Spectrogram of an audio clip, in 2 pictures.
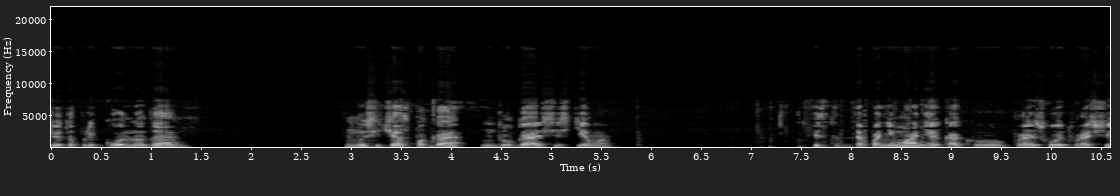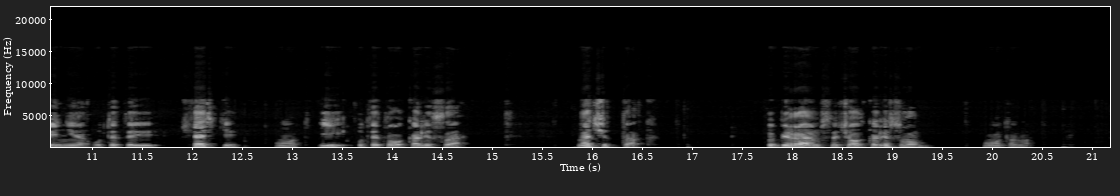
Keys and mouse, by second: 7.2 ctrl+z, 7.8 ctrl+z, 8.3 ctrl+z, 8.9 ctrl+z, 11.2-11.5 middle drag, 12.2 click, 13.8 click, 14.4-15.8 middle drag, 16.5 shift+middle click, 17.8 click, 18.9 click, 19.9-20.7 middle drag.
